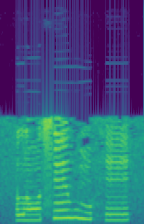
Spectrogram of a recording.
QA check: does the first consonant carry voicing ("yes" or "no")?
yes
